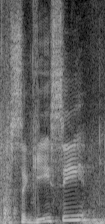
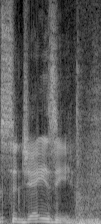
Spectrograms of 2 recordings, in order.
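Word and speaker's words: Saggese: I pronounced it Sagisi because I know people who have that last name and pronounce it Sagisi. But the Cardinals fan said it's Sajazi. So, go figure.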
